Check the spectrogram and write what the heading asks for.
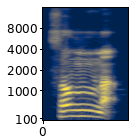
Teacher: میم مشدد کو ناک میں چھپا کر غنہ کے ساتھ پڑھیں گے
